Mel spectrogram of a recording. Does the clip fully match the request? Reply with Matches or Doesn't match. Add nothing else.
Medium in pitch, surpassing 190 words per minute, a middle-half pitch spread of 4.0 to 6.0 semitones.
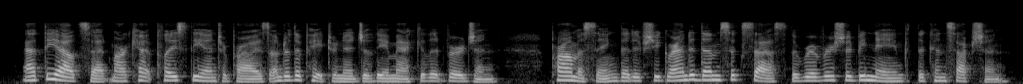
Doesn't match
